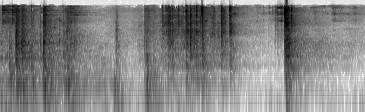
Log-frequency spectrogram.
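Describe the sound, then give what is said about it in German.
Keys are picked up and jingled, with a quick series of bright metallic clinks and rattles in irregular bursts, ending in one sharper jangle. “Ich muss gerade noch meine Schlüssel”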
